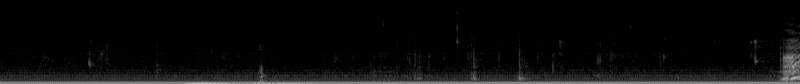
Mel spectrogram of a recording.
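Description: Soft chewing and mouth sounds of people eating ice cream from plastic spoons, with scattered small clicks. There is a low thump about two seconds in, over a steady low hum.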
